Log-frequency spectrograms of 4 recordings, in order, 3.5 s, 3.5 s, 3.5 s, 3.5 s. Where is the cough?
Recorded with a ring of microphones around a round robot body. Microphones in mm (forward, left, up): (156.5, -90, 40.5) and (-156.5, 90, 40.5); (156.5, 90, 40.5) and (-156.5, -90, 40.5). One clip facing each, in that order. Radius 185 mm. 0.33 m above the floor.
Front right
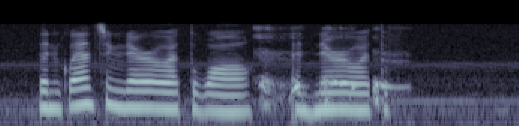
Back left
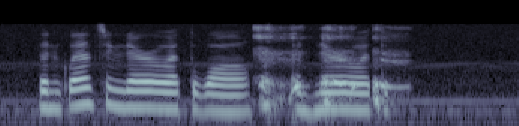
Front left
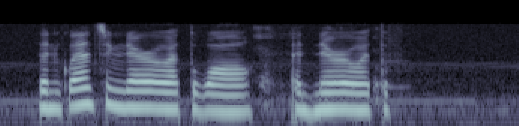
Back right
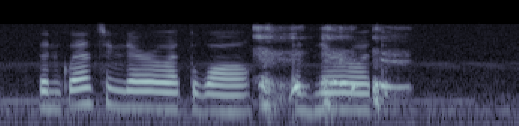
150° right.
